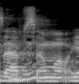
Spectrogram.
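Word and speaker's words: AppSumo: Epsumo, I think. I don't know how to pronounce it. – is Epsumo, yeah.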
